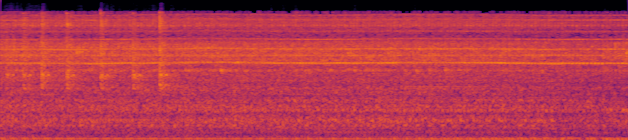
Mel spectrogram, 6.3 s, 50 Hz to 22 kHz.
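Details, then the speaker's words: 1957 Ferguson FE35 TVO tractor at idle: constant thin high whine over a steady idle. An air (vacuum) leak. "Still something whining there. Sounds like an air leak."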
